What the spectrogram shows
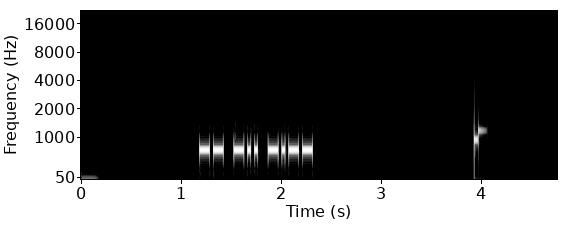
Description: Morse code, heard as a keyed tone, about 36 wpm, 700 Hz. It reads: MDY
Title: USA Call Sign Postfixes - 3 Letters 35wpm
